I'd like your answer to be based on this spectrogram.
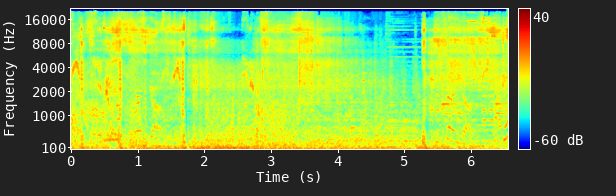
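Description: The Confringo fire spell goes off in the Hogwarts Legacy video game, with loud, dense booms and crashing blasts that are sustained and layered under ongoing game sound effects.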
